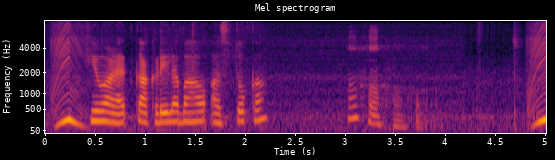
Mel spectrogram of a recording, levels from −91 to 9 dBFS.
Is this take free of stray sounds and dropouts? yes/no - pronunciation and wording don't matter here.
no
